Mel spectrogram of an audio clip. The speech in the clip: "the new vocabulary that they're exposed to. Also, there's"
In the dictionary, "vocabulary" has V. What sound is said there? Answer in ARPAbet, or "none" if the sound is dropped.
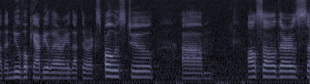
V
